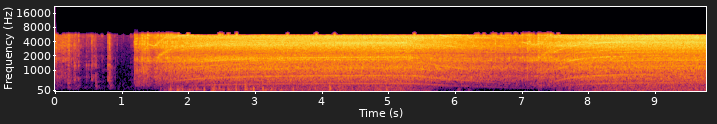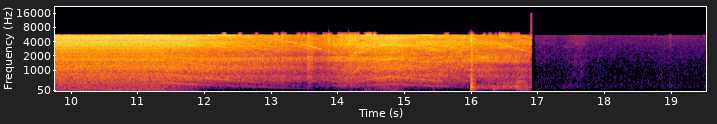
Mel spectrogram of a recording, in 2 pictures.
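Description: Kraft Tech corded electric drill drilling into a thin wooden stick. The motor whines up to speed, holds steady, then winds down, and does this twice in long runs. A short third burst comes near the end before it stops abruptly.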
